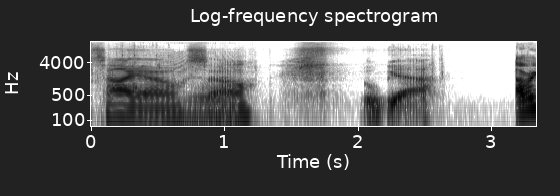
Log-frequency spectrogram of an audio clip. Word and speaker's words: siyo: Silo rhymes with siyo.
